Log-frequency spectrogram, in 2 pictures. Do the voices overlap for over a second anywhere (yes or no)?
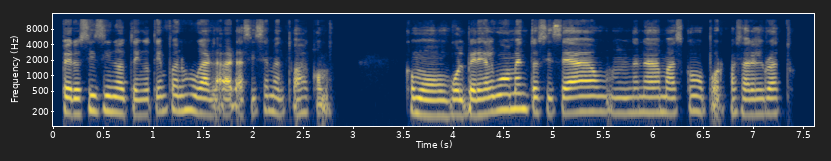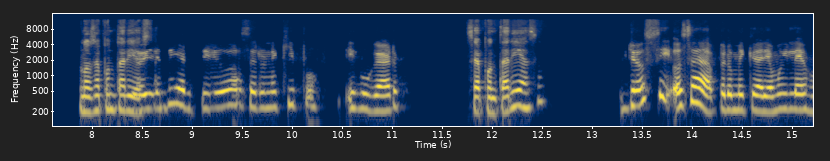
no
